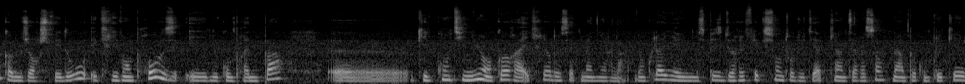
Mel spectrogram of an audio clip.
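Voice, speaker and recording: Young female teacher, gravelly voice, patient explainer with fillers. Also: lowish voice, mellow, slight background noise. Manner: explanatory, many fillers and restarts. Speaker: French literature teacher. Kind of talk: recorded lesson for students.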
